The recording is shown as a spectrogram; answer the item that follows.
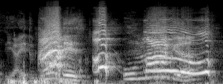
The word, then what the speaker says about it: Umaga: I'm saying it like William Regal, but Umanga.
